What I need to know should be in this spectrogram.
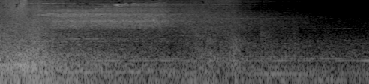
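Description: A triumphant victory fanfare swells and rings out.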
